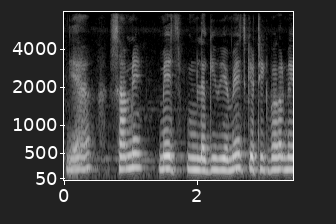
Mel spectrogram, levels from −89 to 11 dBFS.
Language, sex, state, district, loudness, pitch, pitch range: Hindi, female, Maharashtra, Mumbai Suburban, -17 LUFS, 220 Hz, 210-225 Hz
